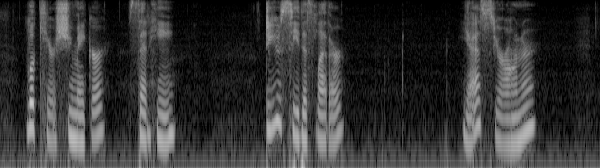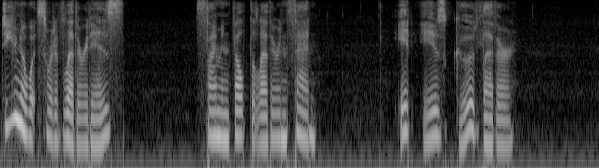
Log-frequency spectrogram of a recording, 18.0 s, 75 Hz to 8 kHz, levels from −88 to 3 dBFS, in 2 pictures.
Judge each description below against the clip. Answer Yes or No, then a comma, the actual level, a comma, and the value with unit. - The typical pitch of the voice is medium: Yes, medium, 175 Hz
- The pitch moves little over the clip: No, average, 3.9 semitones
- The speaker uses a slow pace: Yes, slow, 110 wpm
